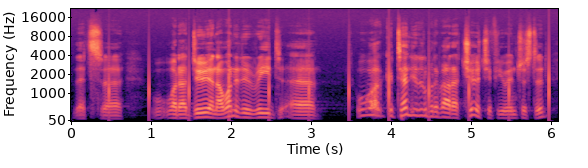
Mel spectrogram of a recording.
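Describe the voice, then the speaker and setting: A man's voice: on the high side, expressive, a little fast, a little hiss or hum. A middle-aged man with a South African accent speaking informally to a congregation as a visiting pastor, conversational, humorous and self-deprecating. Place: church service, speaking to congregation.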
